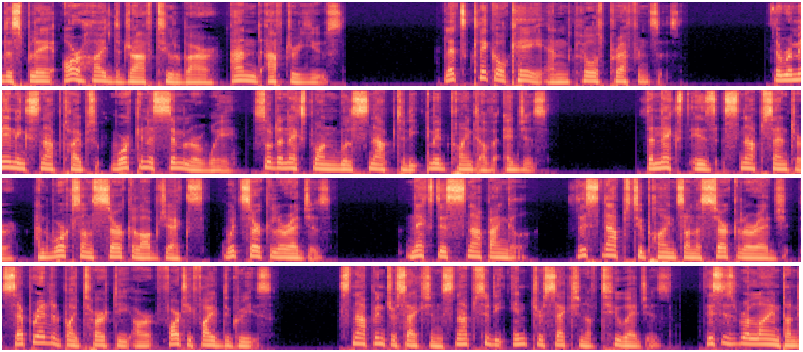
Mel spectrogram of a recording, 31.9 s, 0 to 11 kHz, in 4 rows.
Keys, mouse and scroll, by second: 5.2 click, 9.5 click.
